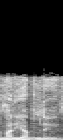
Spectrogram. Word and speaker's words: Mariamne: era un apóstol en el movimiento cristiano más antiguo, entonces la designación de Mara en el osario de Mariamne podría indicar algo extraordinario.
